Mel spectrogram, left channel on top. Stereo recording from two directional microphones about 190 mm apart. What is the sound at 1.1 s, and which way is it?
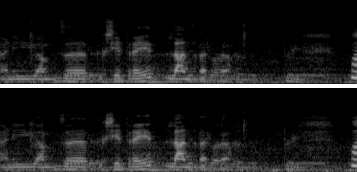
Speech, 20° left (ahead or behind).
